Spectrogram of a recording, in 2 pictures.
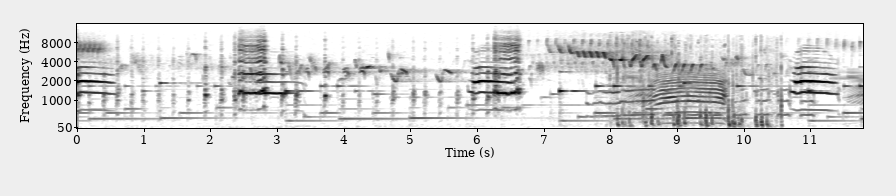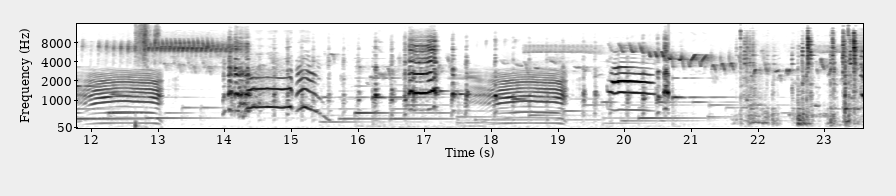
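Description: Cows mooing several times, with a long low moo about 8 s in and more near 12 and 18 s, and shorter, higher fowl calls in between, over a light background music melody.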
